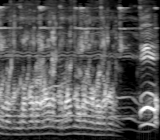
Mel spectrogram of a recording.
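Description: A man gargling water in his throat while voicing held notes that step down in pitch, like a tune sung through the water; it breaks off about a second and a half in. A short, loud 'oh!' follows near the end.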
